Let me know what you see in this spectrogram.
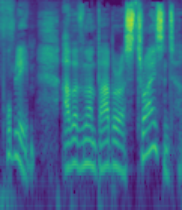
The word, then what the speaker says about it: Streisand: paar Monaten mit Z ausgesprochen und nicht mit S wie Sand. Äh, das heißt ja Barbara Streisand, der Sand am Strand.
